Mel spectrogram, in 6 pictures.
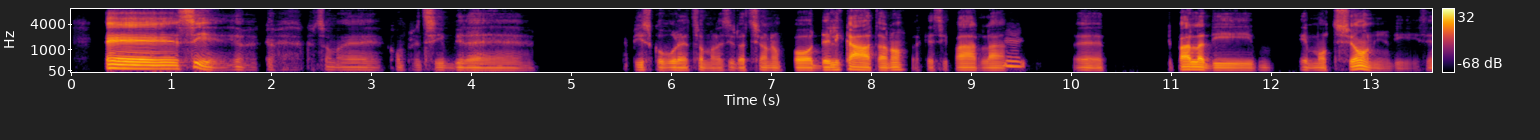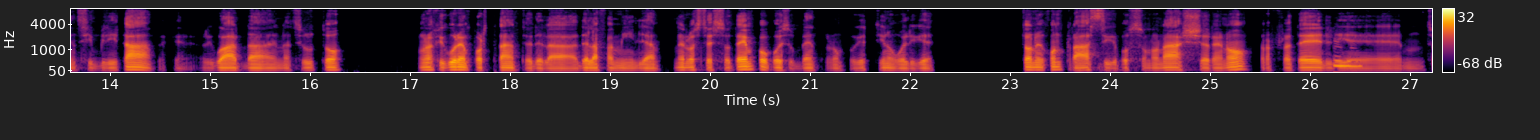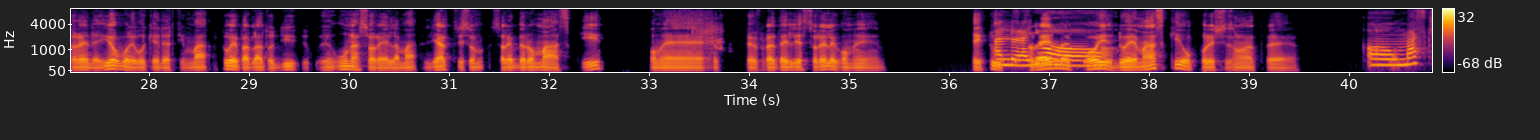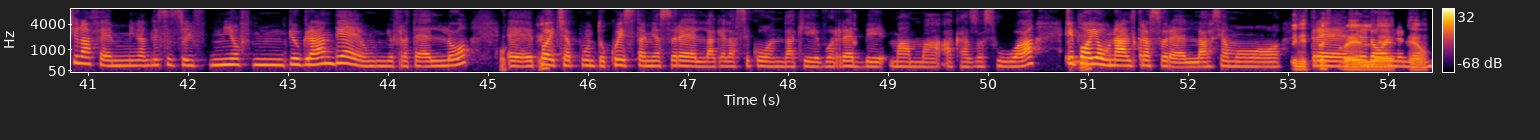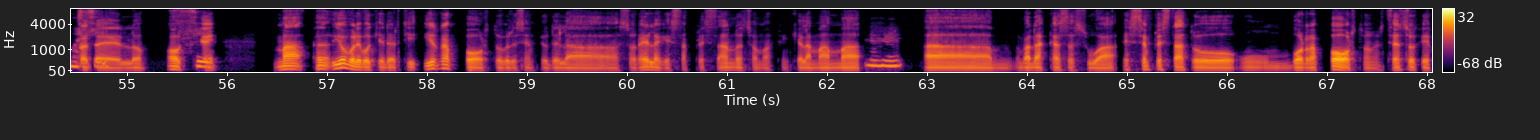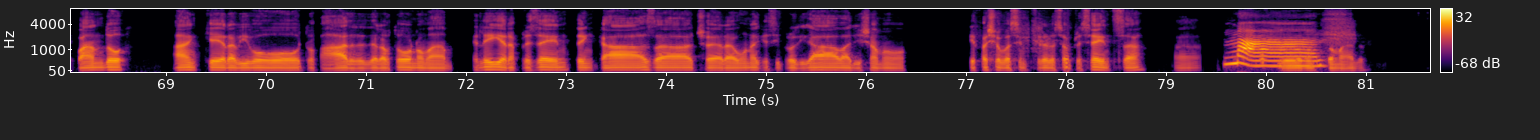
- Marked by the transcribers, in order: unintelligible speech; "cioè" said as "ceh"; unintelligible speech; unintelligible speech; drawn out: "Mah"
- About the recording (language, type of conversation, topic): Italian, advice, Come si può gestire un disaccordo tra fratelli sulla cura di un genitore anziano?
